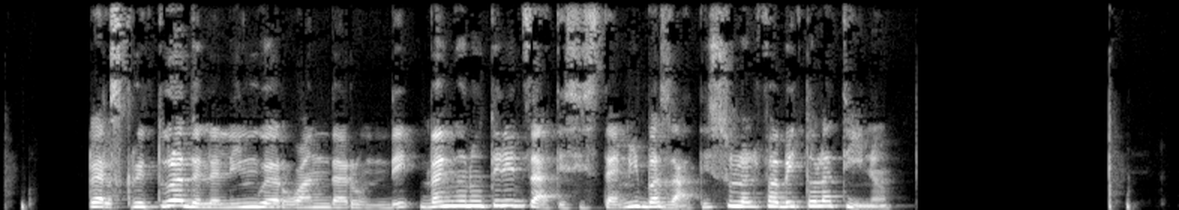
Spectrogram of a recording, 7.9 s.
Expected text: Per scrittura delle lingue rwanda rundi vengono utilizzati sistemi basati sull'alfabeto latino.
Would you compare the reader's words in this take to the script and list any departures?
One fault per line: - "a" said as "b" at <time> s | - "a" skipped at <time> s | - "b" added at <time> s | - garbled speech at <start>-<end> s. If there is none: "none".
none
